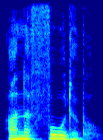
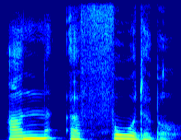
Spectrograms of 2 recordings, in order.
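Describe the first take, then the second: First: The word is said at normal speed. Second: The word is said slowly and carefully. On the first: "let's read them all at normal speed" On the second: "So slowly first"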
